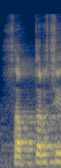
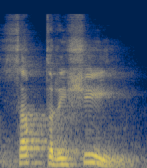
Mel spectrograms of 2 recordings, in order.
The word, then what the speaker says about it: सप्तऋषि: सप्तर्षि, सप्तर्षि नहीं, सप्तऋषि, सप्तर्षि नहीं, सप्तऋषि होगा। 7 ऋषियों का समूह सप्तऋषि, सप्तऋषि दोनों एक साथ शरीरों का बांध के लिखे जाएंगे।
